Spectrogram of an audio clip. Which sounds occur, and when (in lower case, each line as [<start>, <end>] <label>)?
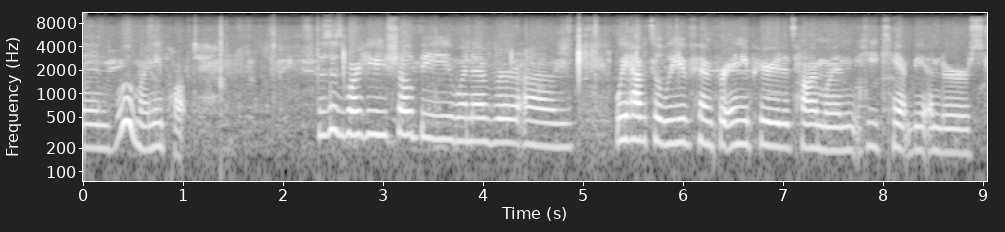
[0.00, 0.43] man speaking
[0.00, 0.99] female speech
[0.00, 9.04] mechanisms
[1.07, 1.42] breathing
[1.08, 1.14] tick
[1.11, 2.29] man speaking
[1.35, 1.40] tick
[1.88, 1.95] tick
[2.29, 2.36] tick
[2.31, 4.93] female speech
[2.57, 2.63] tick
[2.98, 3.24] man speaking
[4.25, 4.30] tick
[4.85, 5.31] man speaking
[4.94, 4.98] tick
[4.97, 5.28] breathing
[5.22, 5.27] tick
[5.33, 9.04] female speech
[6.21, 6.69] brief tone
[7.75, 8.10] man speaking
